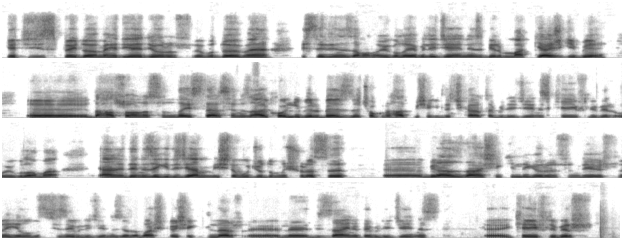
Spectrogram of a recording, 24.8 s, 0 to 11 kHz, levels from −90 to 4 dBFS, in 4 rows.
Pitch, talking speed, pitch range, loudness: 145 Hz, 120 wpm, 135-160 Hz, -18 LUFS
